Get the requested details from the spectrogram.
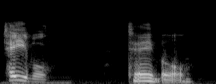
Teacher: long a sound instead of tble with a short e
